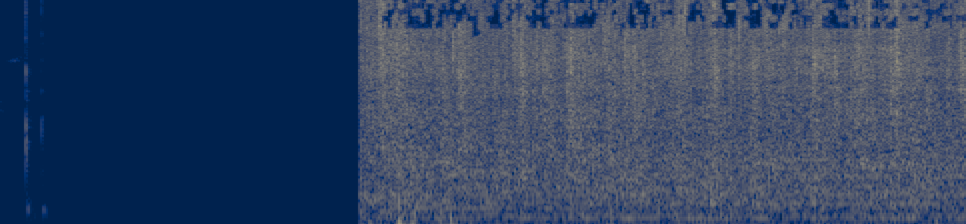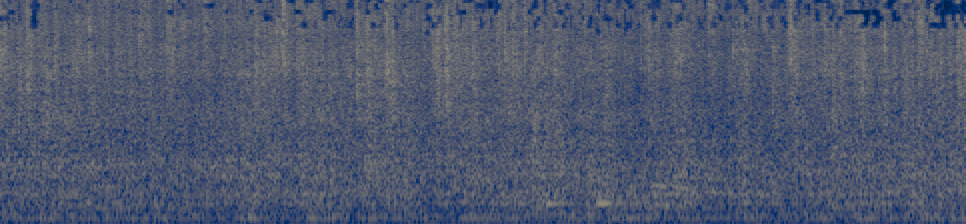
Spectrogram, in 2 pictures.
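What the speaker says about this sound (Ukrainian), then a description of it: "Так, звичайно, це був дощ" Steady rain falls alone for about twelve seconds after a brief silence, a dense, even hiss of drops pattering on a surface with no voices over it.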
